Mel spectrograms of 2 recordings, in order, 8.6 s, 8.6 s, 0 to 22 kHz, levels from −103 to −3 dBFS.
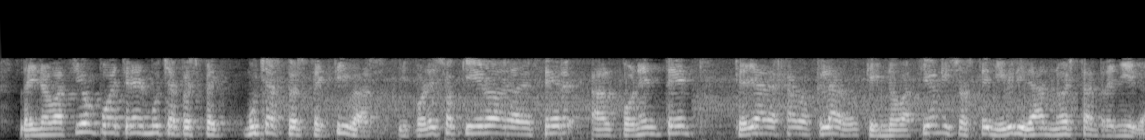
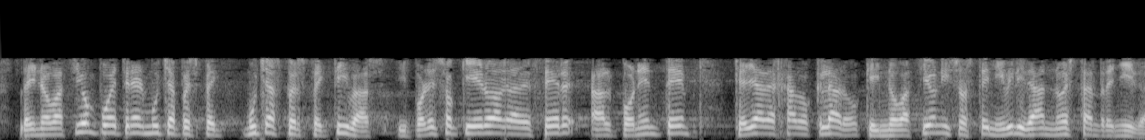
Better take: second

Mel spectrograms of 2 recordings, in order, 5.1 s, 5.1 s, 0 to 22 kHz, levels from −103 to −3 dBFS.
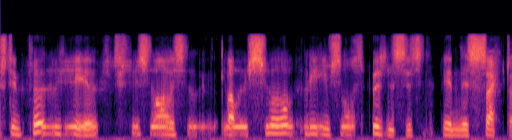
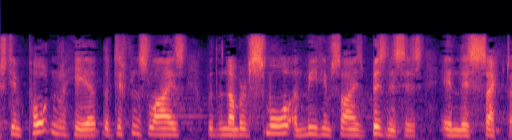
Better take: second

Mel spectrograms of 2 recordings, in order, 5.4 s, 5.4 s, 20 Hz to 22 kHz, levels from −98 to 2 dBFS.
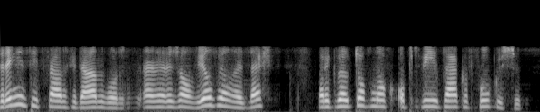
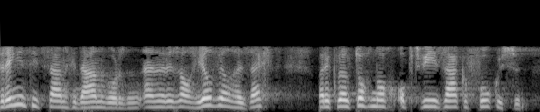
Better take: second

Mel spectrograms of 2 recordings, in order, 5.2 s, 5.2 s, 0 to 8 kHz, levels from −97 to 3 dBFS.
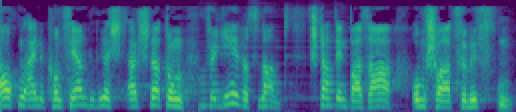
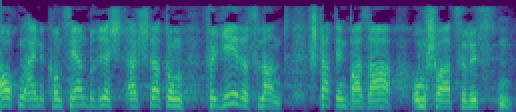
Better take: second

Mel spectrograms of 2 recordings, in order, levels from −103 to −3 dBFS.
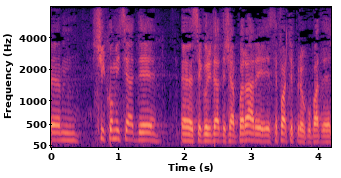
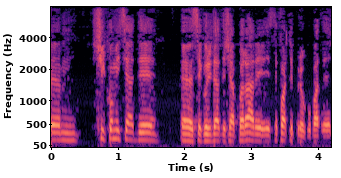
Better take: first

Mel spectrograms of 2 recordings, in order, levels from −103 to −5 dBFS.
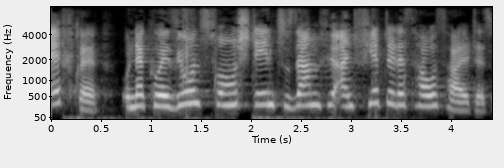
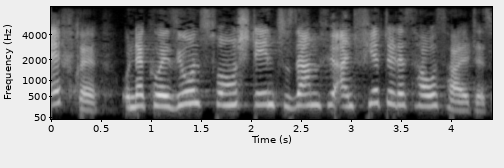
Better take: second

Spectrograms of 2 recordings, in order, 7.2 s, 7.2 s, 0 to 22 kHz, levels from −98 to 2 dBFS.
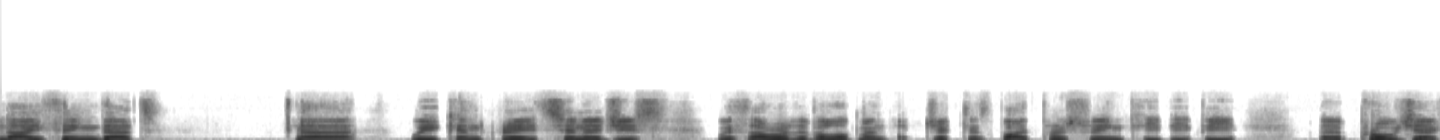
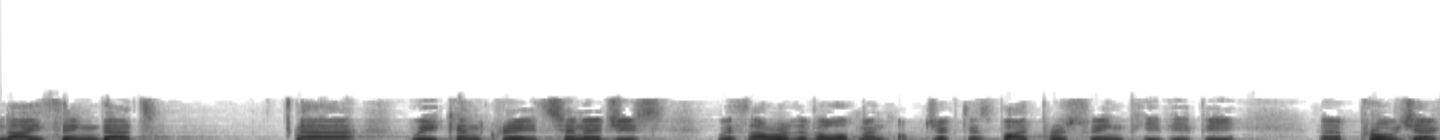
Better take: second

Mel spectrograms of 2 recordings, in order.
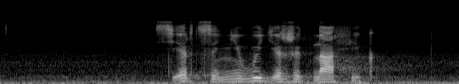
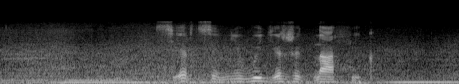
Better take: first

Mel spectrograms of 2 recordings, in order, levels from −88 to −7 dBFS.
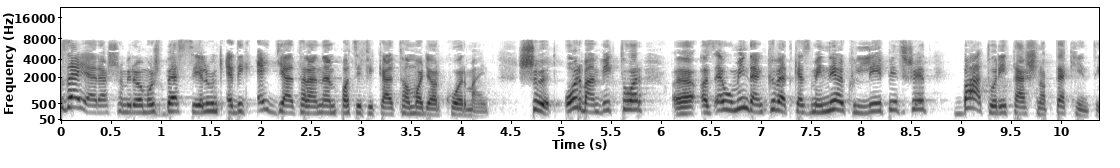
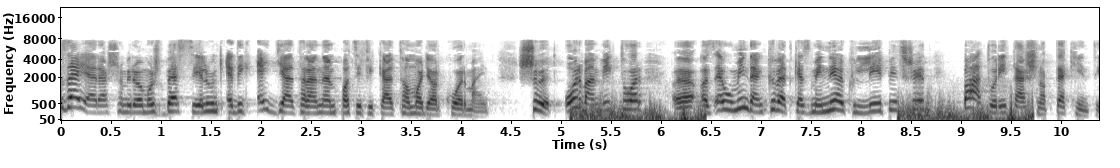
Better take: first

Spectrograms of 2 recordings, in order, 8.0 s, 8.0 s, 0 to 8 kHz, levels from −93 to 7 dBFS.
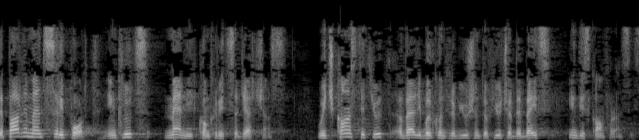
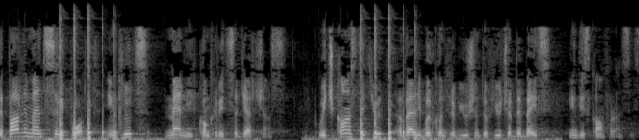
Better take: first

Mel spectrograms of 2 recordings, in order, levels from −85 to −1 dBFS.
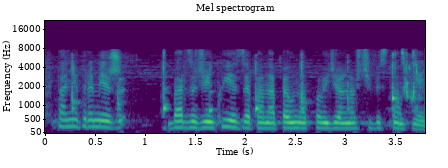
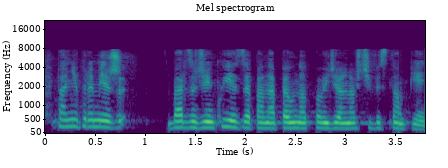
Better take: second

